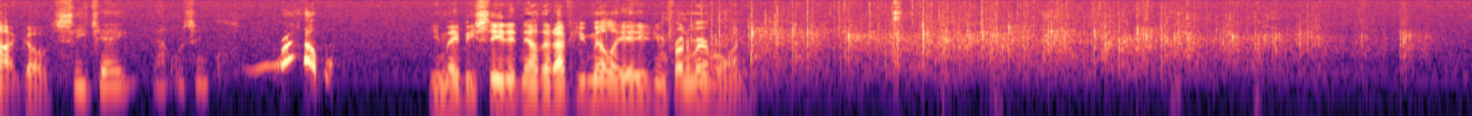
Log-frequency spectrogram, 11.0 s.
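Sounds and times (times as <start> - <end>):
speech: 0.0 - 2.6, 3.2 - 5.8
audience clapping: 4.8 - 10.8.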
